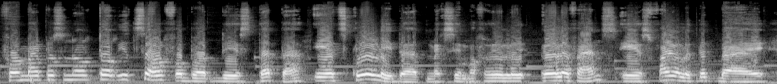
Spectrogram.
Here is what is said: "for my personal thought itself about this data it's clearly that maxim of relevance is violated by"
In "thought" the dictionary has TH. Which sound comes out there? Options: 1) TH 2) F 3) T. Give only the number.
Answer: 3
